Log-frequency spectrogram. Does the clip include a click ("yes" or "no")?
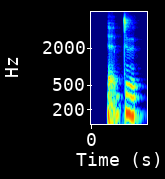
no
